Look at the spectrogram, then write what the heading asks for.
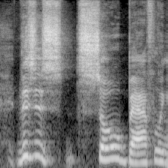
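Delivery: voice cracking mid-word. Reacting to a man's baffling text messages: voice cracking. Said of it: "it's making my voice crack".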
